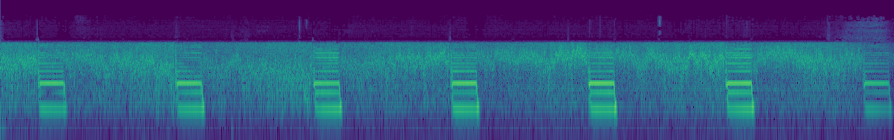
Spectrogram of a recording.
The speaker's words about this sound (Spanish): Vale, resumiendo mucho, porque es una historia que daría para, para, un programa entero, pero vamos, básicamente este ruido nosotros le denominamos channel marker o marcador de canal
